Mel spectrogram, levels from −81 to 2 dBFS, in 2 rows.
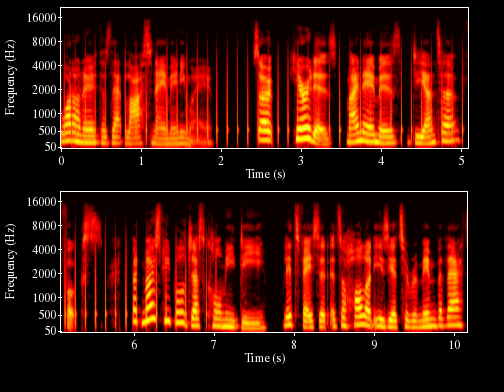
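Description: From 0.04 s to 7.03 s a train of clicks runs over the speech: around fifty near-identical pulses at a regular 7.88 per second, peaking roughly 15 dB above the signal and ticking through pauses too. The likely source is electrical interference or a faulty connection or power supply.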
